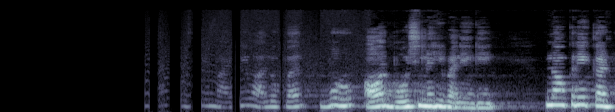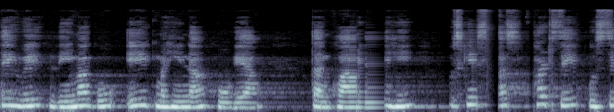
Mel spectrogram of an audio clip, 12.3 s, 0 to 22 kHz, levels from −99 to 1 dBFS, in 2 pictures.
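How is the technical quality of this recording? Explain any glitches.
The recording has two problem areas: a grainy opening and a run of network glitches in the last few seconds.

From 0.0 to 3.71 s the fade-in sounds gritty, worst until about 2.89 s. This is truncation distortion on a fade: the gain stage kept roughly 9 bits without dither, so quiet passages collapse into coarse square steps.

At 9.65 to 9.73 s the sound briefly turns into a held, fading tail, and the audio resumes about 60 ms further on. This burst of packet loss was patched by extending the last sound while turning it down, so that stretch is gone.

At 9.75 to 9.81 s there is a quick smear or wobble. A short concealed packet loss of about 40 ms was filled by continuing the previous sound, then blended back, so a brief sound may have vanished there.

From 9.83 to 10.01 s a longer buzz or hiss decays without reaching silence, and about 160 ms of material is skipped. 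This is most likely a long network dropout, where nothing arrived and the receiver stretched the last sound across the hole.

From 10.57 to 12.01 s the audio turns choppy. Repeated packet loss created eight gaps, the longest about 116 ms, and concealment filled roughly a quarter of that stretch, leaving pieces missing.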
